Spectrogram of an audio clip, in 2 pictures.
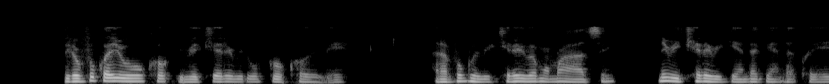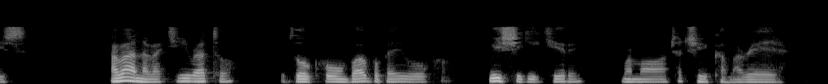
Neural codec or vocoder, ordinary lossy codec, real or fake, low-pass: codec, 16 kHz, 1 kbps, X-Codec, HuBERT features, trained on LibriSpeech; MP3, 24 kbps; fake; 7.2 kHz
